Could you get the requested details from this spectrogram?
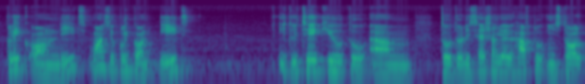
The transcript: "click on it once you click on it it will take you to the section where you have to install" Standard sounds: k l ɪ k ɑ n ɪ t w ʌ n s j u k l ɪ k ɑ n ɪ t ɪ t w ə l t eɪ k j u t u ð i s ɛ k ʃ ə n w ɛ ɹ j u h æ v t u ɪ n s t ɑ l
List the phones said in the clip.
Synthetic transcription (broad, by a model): k l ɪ k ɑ n ɪ t w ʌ n s j u k l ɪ k ɑ n ɪ t ɪ t w ə l t eɪ k j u t u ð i s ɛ ʃ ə n w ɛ j u h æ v t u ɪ n s t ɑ l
